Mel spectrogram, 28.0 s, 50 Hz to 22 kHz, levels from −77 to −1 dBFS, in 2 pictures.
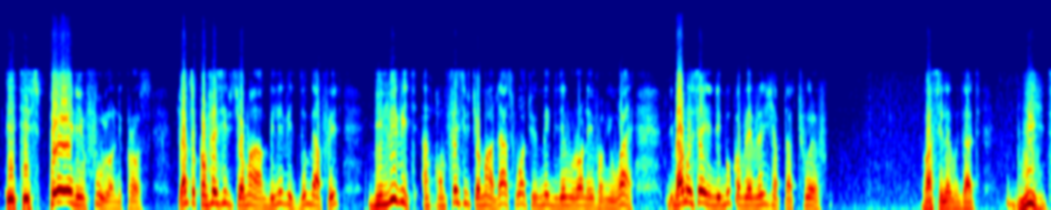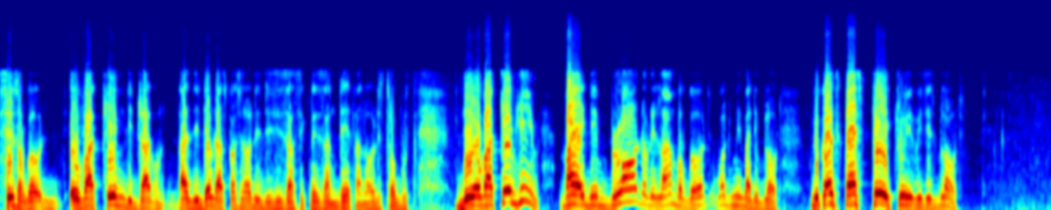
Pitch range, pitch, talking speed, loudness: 135-175 Hz, 155 Hz, 220 wpm, -11 LUFS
